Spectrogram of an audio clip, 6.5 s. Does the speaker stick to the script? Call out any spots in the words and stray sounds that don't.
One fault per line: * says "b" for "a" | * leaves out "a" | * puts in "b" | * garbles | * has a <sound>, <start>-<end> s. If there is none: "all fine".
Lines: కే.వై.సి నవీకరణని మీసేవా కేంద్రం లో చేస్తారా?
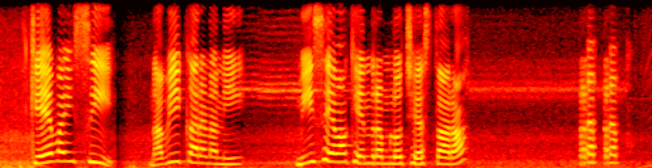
* has a laugh, 5.8-6.2 s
